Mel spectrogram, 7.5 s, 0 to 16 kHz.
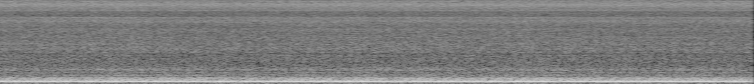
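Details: Rebuilt Rochester Quadrajet 7029202 from a 1969 Corvette (ethanol-damaged fuel bowl cleaned up), first start after rebuild: deep, even V8 idle with steady rumble and a few quick blips settling back smoothly; normal idle with throttle blips.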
